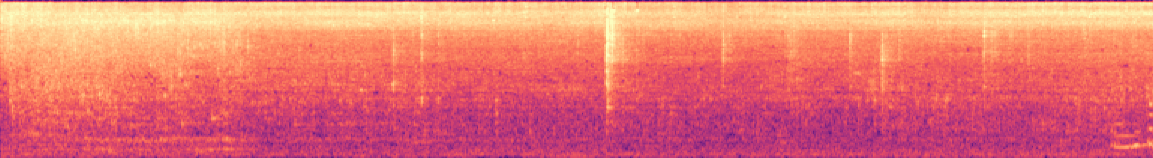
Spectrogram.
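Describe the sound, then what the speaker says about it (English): Tap water runs steadily while rice is rinsed, a faint continuous hiss with a few light clicks and clatters. "once the water runs clear, you know it's time to go ahead and just put your water in the pot to cook."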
